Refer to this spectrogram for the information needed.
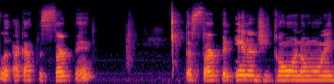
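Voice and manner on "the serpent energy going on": ordinary talk, nothing marked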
